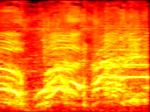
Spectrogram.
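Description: Crowd of people shouting and cheering together, the voices breaking into long held cries near the end.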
